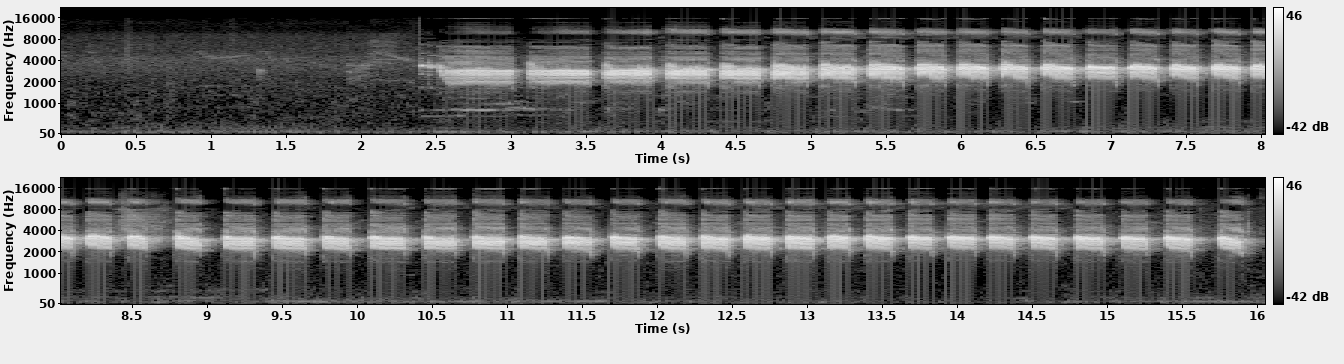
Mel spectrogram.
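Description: Caged cendet matahari calling a harsh, loud note over and over at about three to four notes a second, beginning about two and a half seconds in.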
